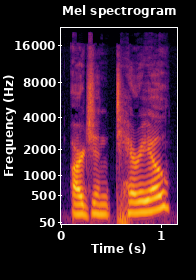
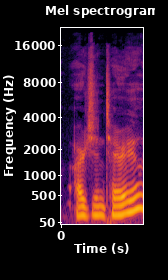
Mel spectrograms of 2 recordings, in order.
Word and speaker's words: Argentario: Italy was called the argentario I guess it rhymes with Ontario argentario is that like the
